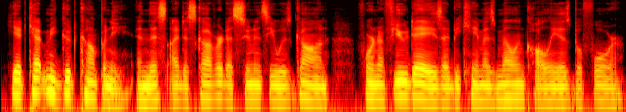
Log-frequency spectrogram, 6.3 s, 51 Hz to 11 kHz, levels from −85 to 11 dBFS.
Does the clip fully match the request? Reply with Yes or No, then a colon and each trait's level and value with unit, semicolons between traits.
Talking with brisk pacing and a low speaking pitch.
Yes: fast, 260 wpm; very low, 95 Hz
